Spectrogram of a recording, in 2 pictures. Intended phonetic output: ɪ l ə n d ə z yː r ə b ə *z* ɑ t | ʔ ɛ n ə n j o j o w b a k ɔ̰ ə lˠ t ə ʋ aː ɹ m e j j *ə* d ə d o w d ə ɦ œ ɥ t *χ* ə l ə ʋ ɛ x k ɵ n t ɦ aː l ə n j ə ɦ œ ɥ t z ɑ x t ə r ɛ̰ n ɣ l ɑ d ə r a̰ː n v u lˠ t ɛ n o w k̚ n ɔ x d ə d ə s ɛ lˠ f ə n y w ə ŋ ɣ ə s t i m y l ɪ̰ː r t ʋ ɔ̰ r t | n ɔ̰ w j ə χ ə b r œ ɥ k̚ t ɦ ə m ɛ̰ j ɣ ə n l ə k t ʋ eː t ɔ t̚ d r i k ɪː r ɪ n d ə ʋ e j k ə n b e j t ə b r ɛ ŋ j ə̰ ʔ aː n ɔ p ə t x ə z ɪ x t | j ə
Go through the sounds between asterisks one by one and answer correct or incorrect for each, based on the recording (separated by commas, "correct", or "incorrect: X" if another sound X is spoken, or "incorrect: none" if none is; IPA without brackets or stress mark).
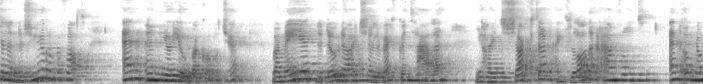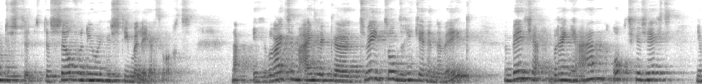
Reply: incorrect: v, correct, incorrect: s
